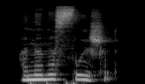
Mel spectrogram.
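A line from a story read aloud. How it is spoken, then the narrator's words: Whisper. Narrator (Russian): прошептала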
